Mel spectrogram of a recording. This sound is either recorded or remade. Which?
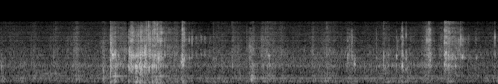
remade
